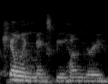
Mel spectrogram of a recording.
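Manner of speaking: half-whispered aside over the shoulder. Speaking in character over the shoulder after the party asks for food: half-whispering over the shoulder. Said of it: "I'm gonna whisper over my shoulder".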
